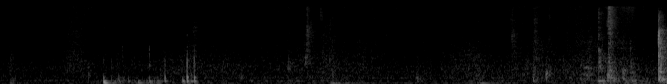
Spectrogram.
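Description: Footsteps thud and creak.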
